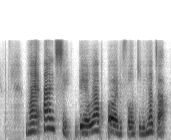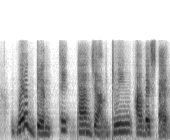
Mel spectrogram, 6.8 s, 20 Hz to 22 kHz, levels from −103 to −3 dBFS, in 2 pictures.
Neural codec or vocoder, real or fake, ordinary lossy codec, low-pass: codec, 16 kHz, 0.5 kbps, FreqCodec, smaller model; fake; none; none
